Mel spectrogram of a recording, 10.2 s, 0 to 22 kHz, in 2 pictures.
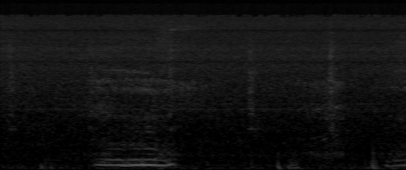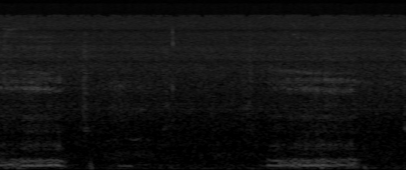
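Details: Dog curled up napping in owner's lap; three deep, rumbling snores at regular intervals, about 18 a minute, with quiet breathing between in a small room; snoring.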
